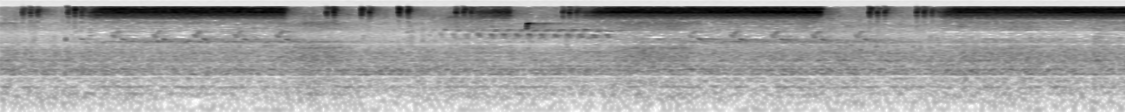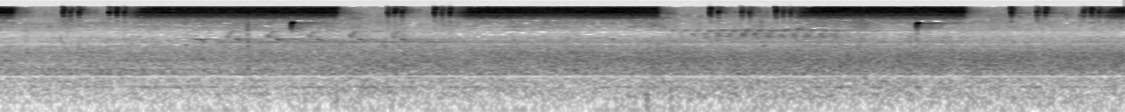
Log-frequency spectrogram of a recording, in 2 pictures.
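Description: Outdoor ambience with a continuous high-pitched chirring of insects, broken by brief gaps, over a steady hiss.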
